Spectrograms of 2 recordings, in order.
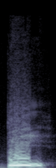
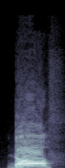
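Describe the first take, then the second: First: The word ends on a long o vowel. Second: The word ends with an aw vowel and f. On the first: The speaker calls it right. "इसका सही उच्चारण है डो" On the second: The speaker calls it wrong. "जी नहीं"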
